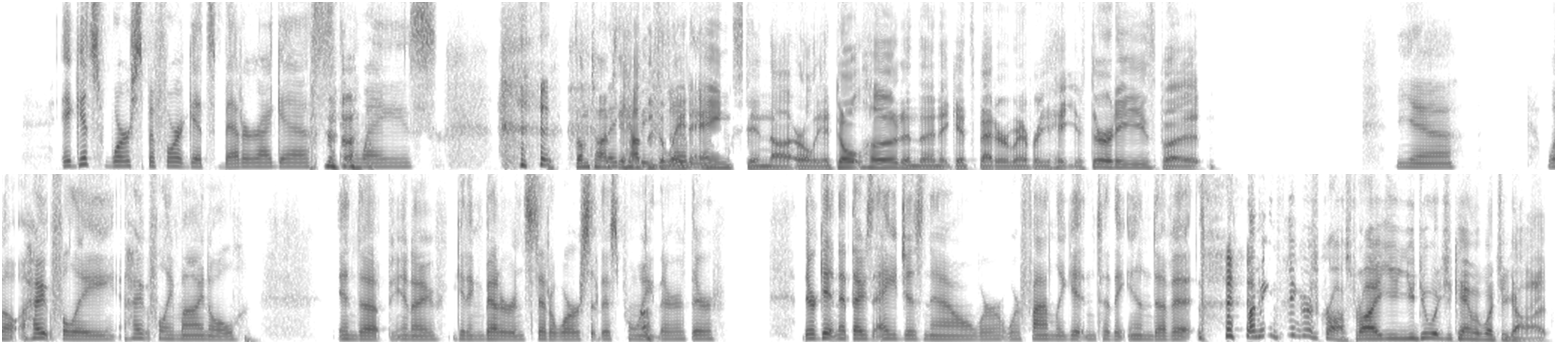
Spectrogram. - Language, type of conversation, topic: English, unstructured, How do you balance honesty and kindness to build trust and closeness?
- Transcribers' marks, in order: chuckle; chuckle; chuckle; chuckle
